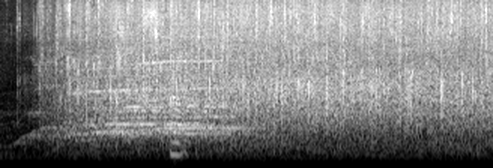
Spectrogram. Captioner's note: audience applauding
